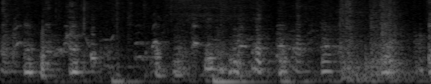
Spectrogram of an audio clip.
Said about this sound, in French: J'aime le son des poules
